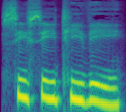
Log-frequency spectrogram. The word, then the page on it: cctv: American English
